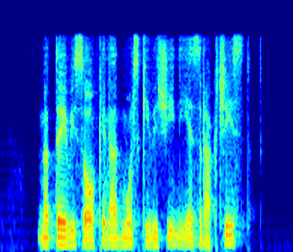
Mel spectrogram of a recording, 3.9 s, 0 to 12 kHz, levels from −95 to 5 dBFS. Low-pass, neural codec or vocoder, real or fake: 7.2 kHz; codec, 16 kHz, 0.5 kbps, X-Codec, HuBERT features, trained on LibriSpeech; fake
